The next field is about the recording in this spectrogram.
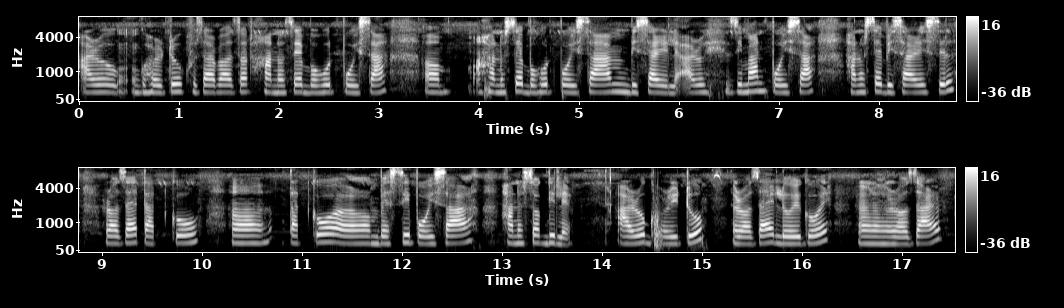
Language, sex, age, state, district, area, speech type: Assamese, female, 18-30, Assam, Dhemaji, urban, spontaneous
